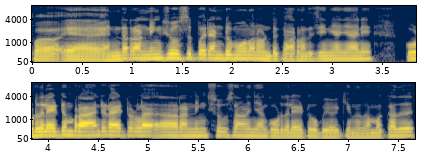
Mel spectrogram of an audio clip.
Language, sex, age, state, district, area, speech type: Malayalam, male, 45-60, Kerala, Kozhikode, urban, spontaneous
